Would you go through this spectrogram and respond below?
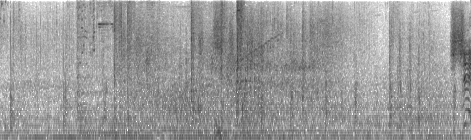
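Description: Enemy gunfire in a video game: a heavy, sustained barrage of booms and shots mixed with explosions and a steady low engine-like drone, loud and dense throughout with sharp cracks standing out.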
